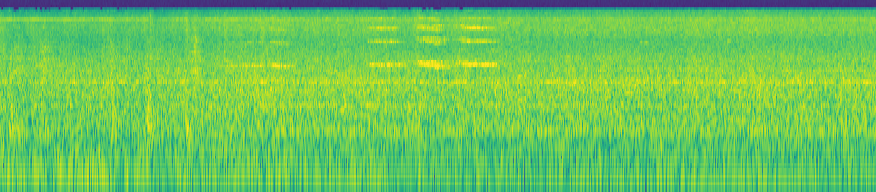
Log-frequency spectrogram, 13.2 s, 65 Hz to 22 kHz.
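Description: KiHa 189-series diesel railcar train pulling in along a station platform and slowing, its diesel engines running under a steady rumble of wheels on the rails. A few short high squeals come from the wheels and brakes in the middle.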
